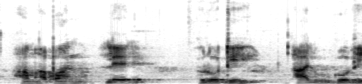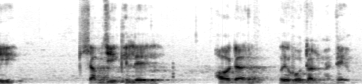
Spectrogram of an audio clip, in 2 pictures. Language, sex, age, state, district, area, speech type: Maithili, male, 60+, Bihar, Madhubani, rural, spontaneous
